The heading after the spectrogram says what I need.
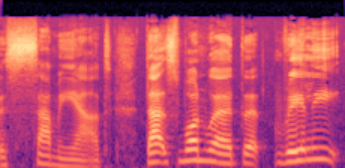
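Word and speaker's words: Psammead: a Sat Samy add I think it's a silent P like Psalm so Sammy add that's one word that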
